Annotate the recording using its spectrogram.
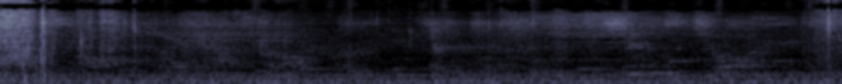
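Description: A brief rustle of a paper sticker sheet being handled right at the start, then faint music and talk in the background.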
